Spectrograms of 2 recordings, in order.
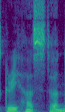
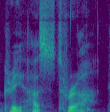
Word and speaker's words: Grihastha: And the word is Grihastha, not Grihastra.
